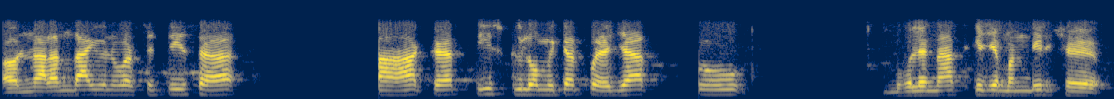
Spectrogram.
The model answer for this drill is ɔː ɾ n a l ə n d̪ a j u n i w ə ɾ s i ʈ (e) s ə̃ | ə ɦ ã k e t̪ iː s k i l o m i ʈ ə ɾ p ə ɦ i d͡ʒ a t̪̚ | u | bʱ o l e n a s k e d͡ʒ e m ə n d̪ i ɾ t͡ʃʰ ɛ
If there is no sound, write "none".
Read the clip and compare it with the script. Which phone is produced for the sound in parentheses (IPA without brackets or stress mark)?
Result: i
